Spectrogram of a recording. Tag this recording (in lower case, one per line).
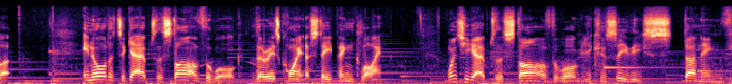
music
speech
